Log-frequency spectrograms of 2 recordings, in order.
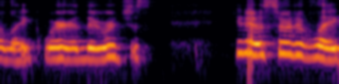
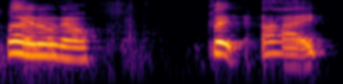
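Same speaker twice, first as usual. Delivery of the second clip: suddenly loud and high; 5 semitones higher, 9 dB louder than usual. Real, not acted. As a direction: burst out a greeting. Flustered loud greeting.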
